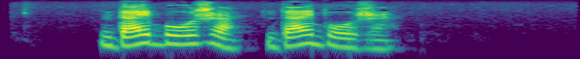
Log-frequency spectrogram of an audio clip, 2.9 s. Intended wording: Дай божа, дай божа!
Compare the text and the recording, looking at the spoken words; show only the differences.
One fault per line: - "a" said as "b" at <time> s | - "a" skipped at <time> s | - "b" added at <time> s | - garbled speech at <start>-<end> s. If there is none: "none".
none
